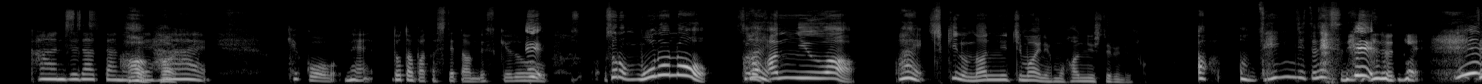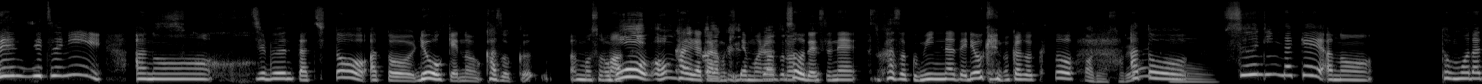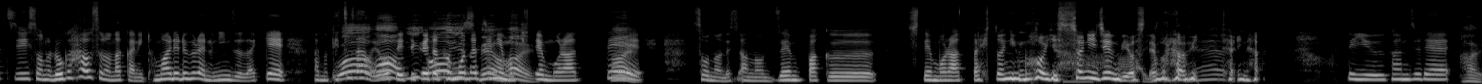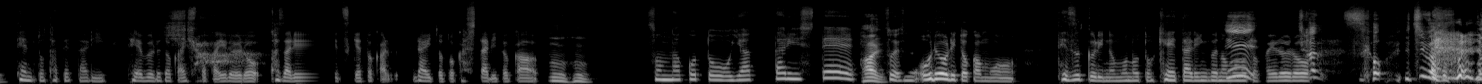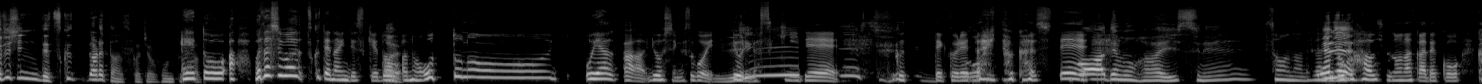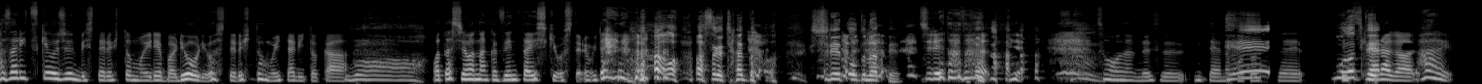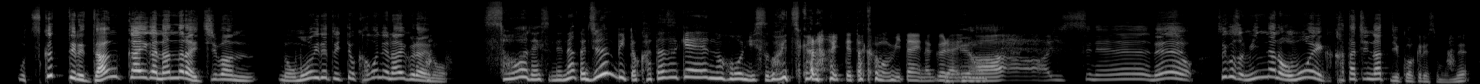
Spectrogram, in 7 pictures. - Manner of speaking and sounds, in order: laughing while speaking: "ですね。なので"; surprised: "で、え？"; laughing while speaking: "両家"; laughing while speaking: "にも一緒に準備をしてもらうみたいな"; other background noise; unintelligible speech; laugh; unintelligible speech; laughing while speaking: "たりとか"; laughing while speaking: "してる人も"; laugh; laughing while speaking: "すごい、ちゃんと"; laughing while speaking: "してみたいな。 司令塔となって"; laugh; laughing while speaking: "力入ってたかも"
- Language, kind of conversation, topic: Japanese, podcast, 家族との思い出で一番心に残っていることは？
